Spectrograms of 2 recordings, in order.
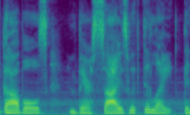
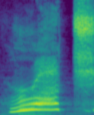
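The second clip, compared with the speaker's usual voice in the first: high, loud hammed-up sneeze ra-chew; 11 semitones higher, 7 dB louder than usual. The pepper fleck makes the sleeping bear sneeze loudly. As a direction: burst out with a big comic sneeze.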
